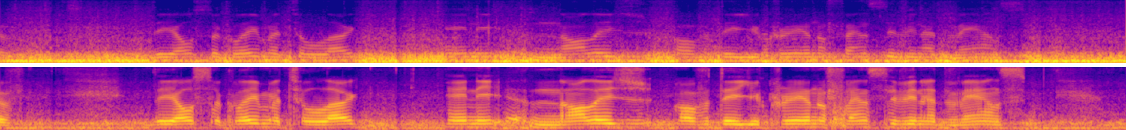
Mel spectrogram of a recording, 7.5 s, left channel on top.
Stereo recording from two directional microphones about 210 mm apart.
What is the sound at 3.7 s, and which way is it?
Speech, 50° right (ahead or behind).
